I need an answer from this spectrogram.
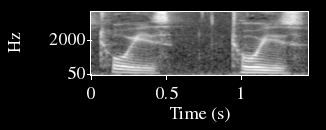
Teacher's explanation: toys ends in a vowel vowels are voiced oy so the s becomes voice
